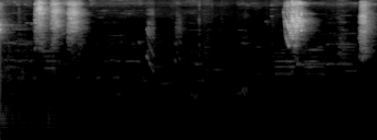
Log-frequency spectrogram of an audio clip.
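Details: Budgerigar (Melopsittacus undulatus) in the wild giving three quick, harsh, high chirps in a row, then after a pause two more scratchy chirps; faint tonal background sounds underneath.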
